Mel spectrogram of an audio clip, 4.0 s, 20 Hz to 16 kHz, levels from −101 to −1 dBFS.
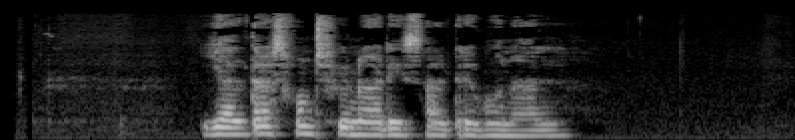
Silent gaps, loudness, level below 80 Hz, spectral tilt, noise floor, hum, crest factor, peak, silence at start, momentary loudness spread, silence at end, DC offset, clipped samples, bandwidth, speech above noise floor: none; -32 LUFS; -82 dBFS; -3.5 dB/octave; -77 dBFS; none; 20 dB; -16 dBFS; 1 s; 12 LU; 1.15 s; under 0.1%; under 0.1%; 11 kHz; 45 dB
